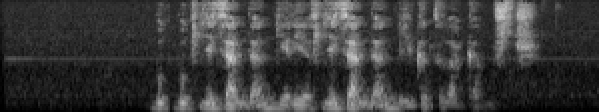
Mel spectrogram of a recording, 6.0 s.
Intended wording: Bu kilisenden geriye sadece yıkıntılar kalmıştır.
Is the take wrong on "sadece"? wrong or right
wrong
